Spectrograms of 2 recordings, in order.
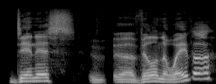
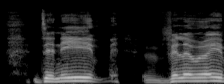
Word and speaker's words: Denis Villeneuve: Like Denis Villeneuve. How do you say his name? Villeneuve. Denis Villeneuve. Like, just cough at the end and you're good.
